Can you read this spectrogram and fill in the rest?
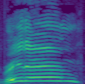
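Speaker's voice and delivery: high sing-out, as if calling back while walking off; comic high-pitched mock sensei; Mr. Miyagi. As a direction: imitate a sensei's high parting call. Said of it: "he's walking off into the night".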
